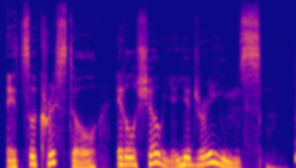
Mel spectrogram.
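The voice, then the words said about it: Imitates another person's voice. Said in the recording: “Can I do my David Bowie in Labyrinth, please?”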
